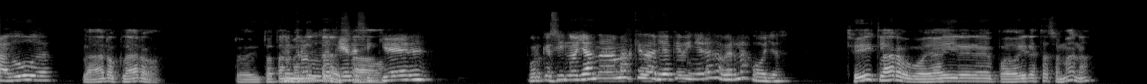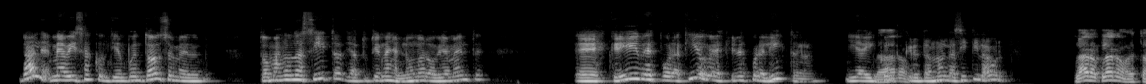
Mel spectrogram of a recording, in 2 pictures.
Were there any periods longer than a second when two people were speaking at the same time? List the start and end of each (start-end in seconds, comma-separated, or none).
2.8-4.0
